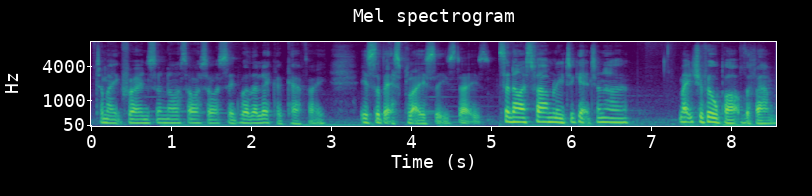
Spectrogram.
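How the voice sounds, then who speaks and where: A woman speaks with vocal fry at a very deep, low pitch in a dark, mellow tone. Her pace is moderate and her pitch variation ordinary, on a very clean recording with a silent background. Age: 80s+. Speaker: cafe customer, retiree. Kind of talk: documentary interview.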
